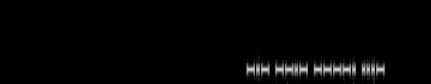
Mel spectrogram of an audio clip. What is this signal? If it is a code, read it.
Morse code, heard as a keyed tone, about 48 wpm, 700 Hz. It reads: KQ9V
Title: USA Call Signs - 4 Characters - Repeated 3x - 50wpm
